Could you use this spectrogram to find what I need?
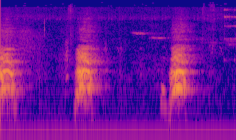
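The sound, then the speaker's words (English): A border collie, one of two working border collies named Pixel and Picaloo that help herd a flock of goats and sheep, barks three times at a steady interval. The woofs are sharp and mid-pitched, with short gaps of quiet between them and no voices. “Their livestock is one-third goats and two-thirds sheep, and they are helped by their two border collies, Pixel and Picaloo.”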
